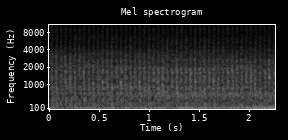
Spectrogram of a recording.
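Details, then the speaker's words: Silver 2010 Isuzu Panther LM Smart Turbo diesel, engine bay, at idle then blipped: steady low even clatter, no odd knocks, described as very solid ("kempel"); normal healthy diesel idle. "Nah untuk mesinnya seperti ini, suaranya kempel banget teman-teman. Kita coba ya, gas ya. Nah untuk suaranya masih enak banget, masih kempel."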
